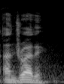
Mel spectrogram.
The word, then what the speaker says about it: Andrade: Okay, yeah, Andrade. Like Andrade, the- please. Andrade. Say it correctly.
